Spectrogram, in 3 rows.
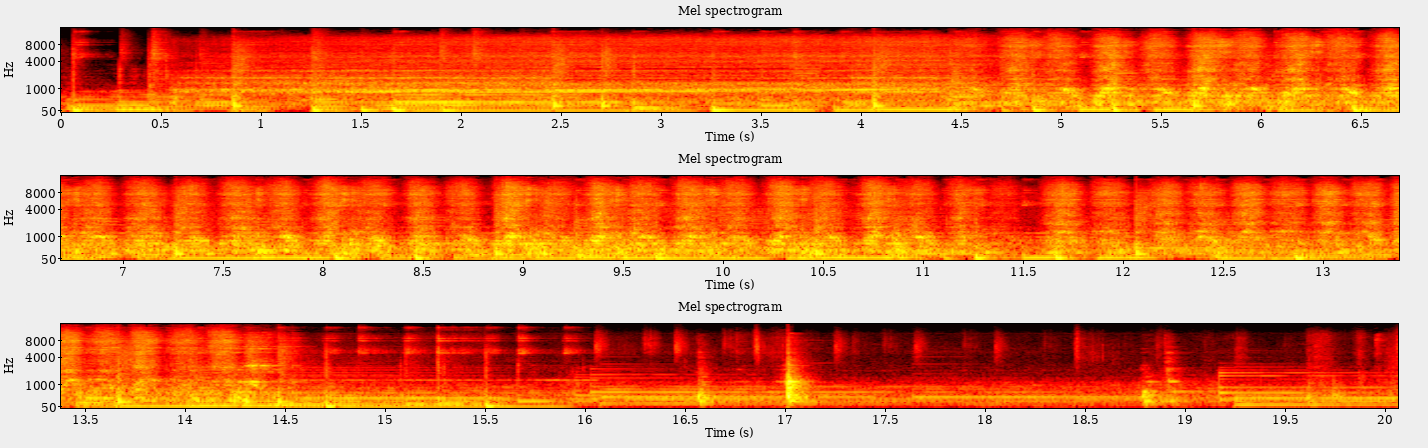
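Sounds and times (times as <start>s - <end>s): hand tool working wood: 0.7s - 14.8s.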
